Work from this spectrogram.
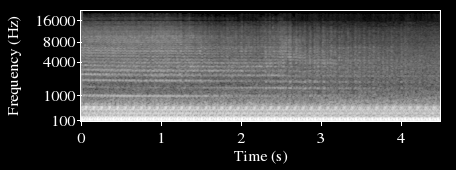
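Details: Cold start of 2002 Dodge Intrepid SE, 2.7 engine, unstarted about two weeks in cold weather; steady, even, smooth idle with no knocks, ticks or misses, engine healthy though transmission failed at 82,000 miles and car won't move.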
